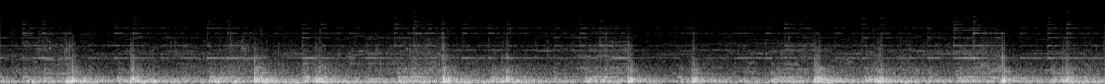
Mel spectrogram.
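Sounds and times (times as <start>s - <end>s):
clanging metal hand gong: 0.0s - 11.0s
street band drums: 0.0s - 11.0s.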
